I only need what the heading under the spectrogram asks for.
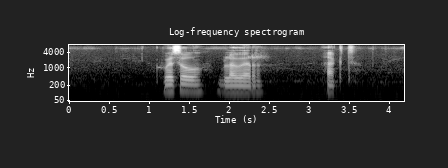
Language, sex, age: Afrikaans, male, 20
